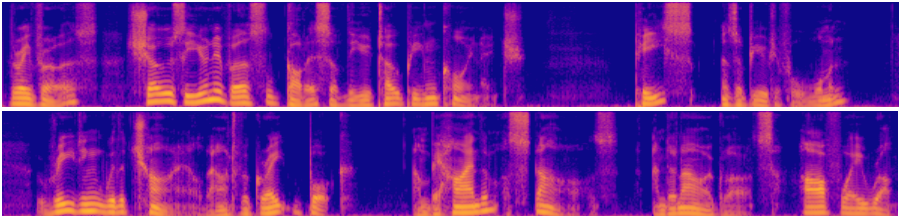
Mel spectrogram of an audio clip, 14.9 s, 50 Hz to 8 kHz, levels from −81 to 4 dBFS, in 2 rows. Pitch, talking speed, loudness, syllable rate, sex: 110 Hz, 135 wpm, -19 LUFS, 4.4 syllables/s, male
